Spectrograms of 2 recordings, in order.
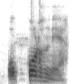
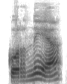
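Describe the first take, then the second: First: Córnea stressed on the first syllable, CÓR-ne-a. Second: Cornea stressed on NE, the wrong way; cornea, stressed on the second syllable and a bit louder. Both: Shown as a demonstration. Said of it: "lleva tilde o no lleva tilde".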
